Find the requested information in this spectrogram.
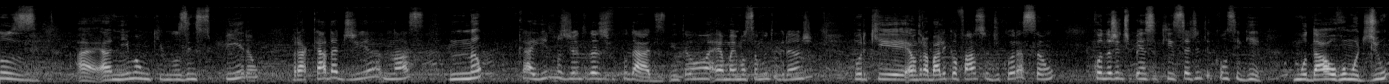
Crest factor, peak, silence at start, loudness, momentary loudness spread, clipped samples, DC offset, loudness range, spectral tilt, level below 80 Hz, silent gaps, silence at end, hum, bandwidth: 20 dB; -8 dBFS; 0 s; -27 LUFS; 10 LU; under 0.1%; under 0.1%; 2 LU; -4 dB/octave; -68 dBFS; none; 0 s; none; 17 kHz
